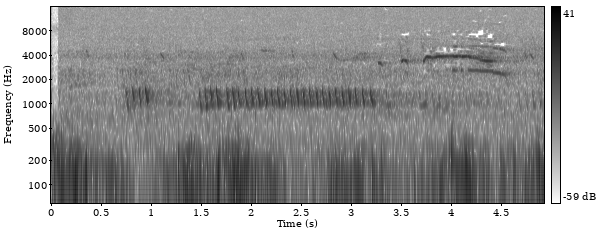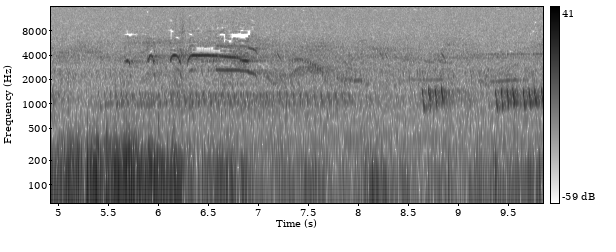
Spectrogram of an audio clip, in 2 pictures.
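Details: Adult male Javan hawk-eagle bringing a fresh meal to its young chick: thin, high descending whistled calls in two bouts, over a steady pulsing insect drone and low rumbling background noise.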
